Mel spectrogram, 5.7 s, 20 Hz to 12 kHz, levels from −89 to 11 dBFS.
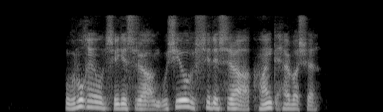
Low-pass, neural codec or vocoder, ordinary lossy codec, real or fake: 7.2 kHz; codec, 16 kHz, 0.5 kbps, FunCodec, trained on LibriTTS, 25 frames a second; MP3, 64 kbps; fake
